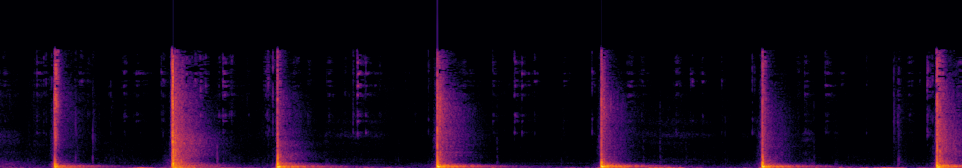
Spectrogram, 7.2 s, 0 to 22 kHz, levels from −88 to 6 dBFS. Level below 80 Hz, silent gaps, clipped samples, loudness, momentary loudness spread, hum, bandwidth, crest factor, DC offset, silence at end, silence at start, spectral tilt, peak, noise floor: -34 dBFS; none; under 0.1%; -21 LUFS; 20 LU; none; 15.5 kHz; 24 dB; under 0.1%; 0 s; 0.4 s; -5 dB/octave; 0 dBFS; -58 dBFS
